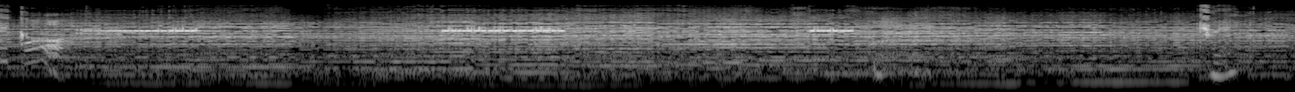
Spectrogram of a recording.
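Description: A phone rings unanswered. Its electronic ringtone repeats in several bursts, some louder and some softer, over a quiet background.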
